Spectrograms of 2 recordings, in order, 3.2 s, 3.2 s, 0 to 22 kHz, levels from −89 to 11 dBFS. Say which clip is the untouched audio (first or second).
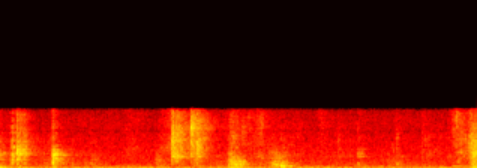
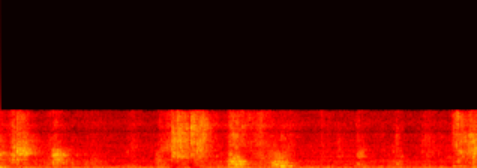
first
